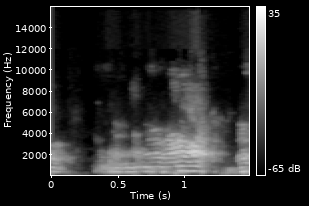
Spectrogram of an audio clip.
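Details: Cavalier King Charles Spaniel puppies, eight together after Daisy's six were merged with Robin's two, playing indoors; a loud, strained whining growl with clear harmonics starts briefly, pauses, then swells and holds for over a second before dipping and rising again.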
